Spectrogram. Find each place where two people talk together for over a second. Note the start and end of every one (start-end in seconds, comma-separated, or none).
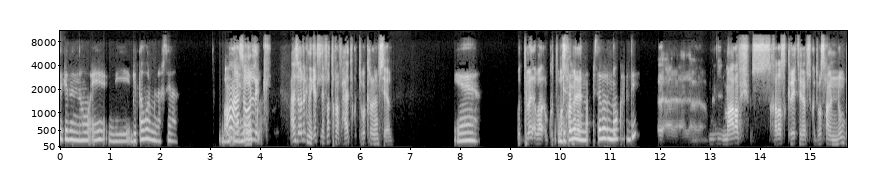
none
